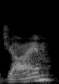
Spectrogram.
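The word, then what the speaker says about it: Jaime: Jamie but it was j-a-i-m-e so we always pronounce it jime and it was it was the cause of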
